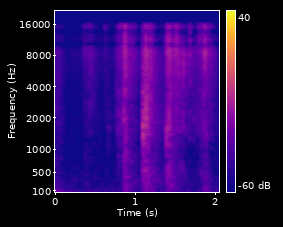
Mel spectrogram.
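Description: A deck of tarot cards being handled and shuffled: about five short papery flicks and taps, starting about a second in.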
